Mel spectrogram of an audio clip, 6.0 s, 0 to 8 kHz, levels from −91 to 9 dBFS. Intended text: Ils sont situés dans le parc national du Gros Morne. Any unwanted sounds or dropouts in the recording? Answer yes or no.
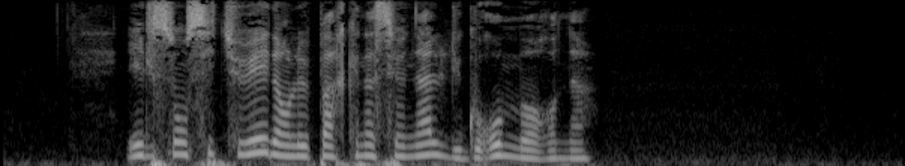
no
